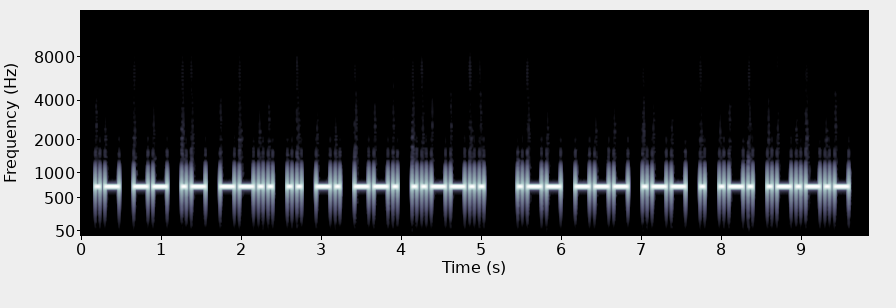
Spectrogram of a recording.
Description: Morse code, heard as a keyed tone, about 20 wpm, 700 Hz. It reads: AMAZING? WOWER.
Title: Pangram Challenge v2 - 20wpm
